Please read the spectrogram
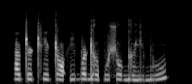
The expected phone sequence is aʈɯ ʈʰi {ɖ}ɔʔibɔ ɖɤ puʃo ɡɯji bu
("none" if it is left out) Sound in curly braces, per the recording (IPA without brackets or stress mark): ʈ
